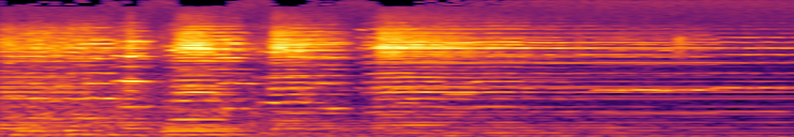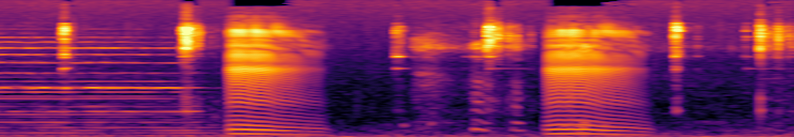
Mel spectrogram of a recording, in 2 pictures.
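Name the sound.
cat purring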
